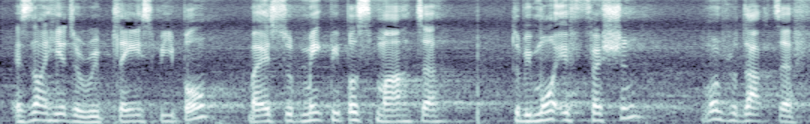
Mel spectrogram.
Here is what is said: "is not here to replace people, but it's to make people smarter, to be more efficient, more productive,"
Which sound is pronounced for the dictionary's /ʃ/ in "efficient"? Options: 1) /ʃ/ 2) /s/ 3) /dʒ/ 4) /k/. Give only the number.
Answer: 1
